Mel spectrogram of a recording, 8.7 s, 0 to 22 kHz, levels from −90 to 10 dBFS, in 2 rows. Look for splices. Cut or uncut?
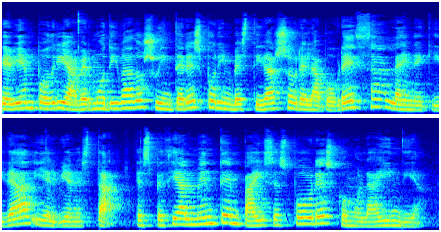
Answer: uncut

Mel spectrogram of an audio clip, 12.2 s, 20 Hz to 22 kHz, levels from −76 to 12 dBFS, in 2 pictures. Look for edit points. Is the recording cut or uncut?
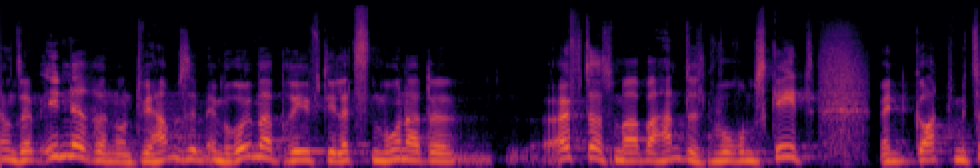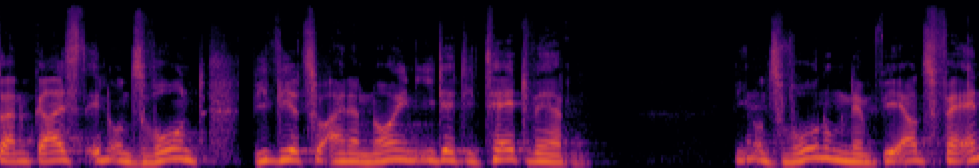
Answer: cut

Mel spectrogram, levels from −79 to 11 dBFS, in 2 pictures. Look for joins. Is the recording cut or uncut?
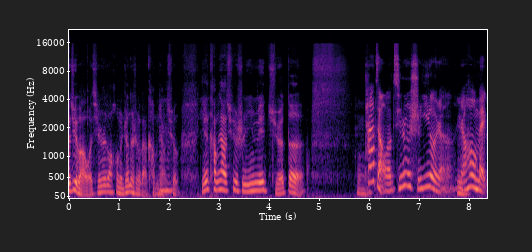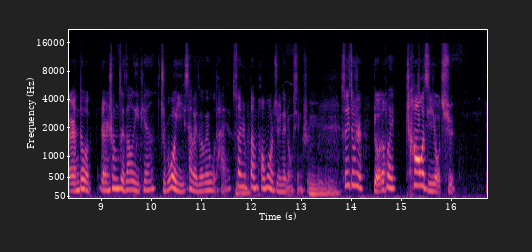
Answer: cut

